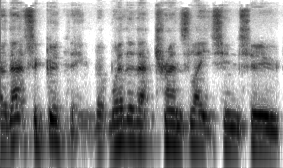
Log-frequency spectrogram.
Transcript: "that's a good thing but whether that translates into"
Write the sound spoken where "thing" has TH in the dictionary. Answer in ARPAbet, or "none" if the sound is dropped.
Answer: TH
